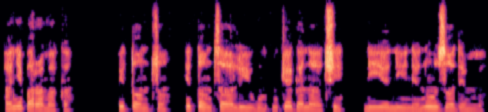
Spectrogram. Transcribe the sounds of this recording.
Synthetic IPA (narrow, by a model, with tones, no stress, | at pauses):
a˨ɲɪ˦k͡pa˨ɾa˨ma˨ka˦ | ɪ˦tɔ˨n̩˨tɔ˦ | ɪ˦tɔ˨n̩˨tɔ˦a˨li˦˨wu˦ŋ̩˨ke˦ɡa˦na˨a˨t͡ʃi˦ | ni˦ɦe˦niː˦ne˨nʊ˦zɔ˦dɪ˨m̩˦ma˨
